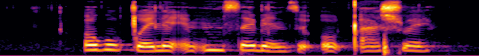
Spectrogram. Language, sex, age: Zulu, female, 18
